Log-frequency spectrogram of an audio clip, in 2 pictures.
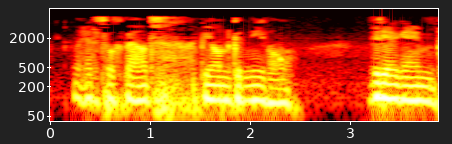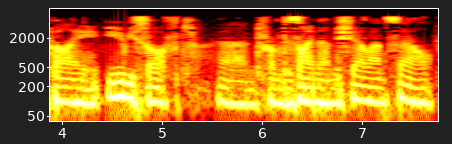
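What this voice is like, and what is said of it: Smooth late-night radio host voice. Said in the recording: “It's your midnight radio voice. ... delivered in that kind of voice.”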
